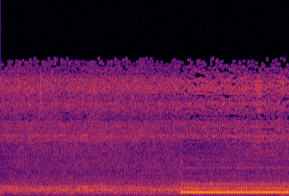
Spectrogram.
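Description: Low background hiss, then a steady electronic tone that comes on about two-thirds of the way through and holds.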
